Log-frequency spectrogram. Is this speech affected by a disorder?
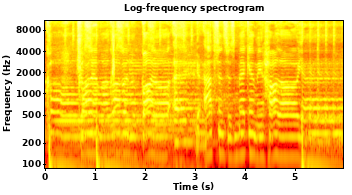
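No.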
